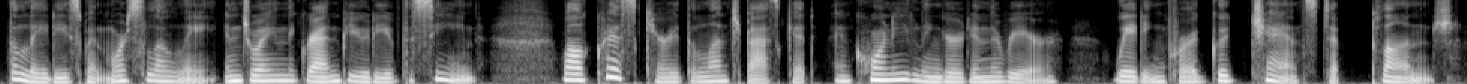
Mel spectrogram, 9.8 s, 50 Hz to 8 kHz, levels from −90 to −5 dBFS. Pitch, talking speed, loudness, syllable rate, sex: 170 Hz, 190 wpm, -18 LUFS, 5.4 syllables/s, female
